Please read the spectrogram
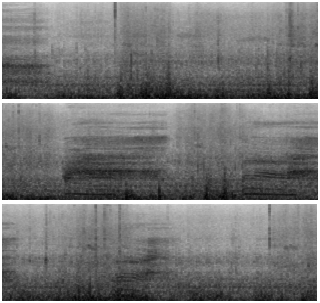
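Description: Wind buffeting the microphone with a steady low rumble over open water, and a man's voice giving two drawn-out cries of effort around the middle while he fights a strong hooked fish on a bent rod.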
